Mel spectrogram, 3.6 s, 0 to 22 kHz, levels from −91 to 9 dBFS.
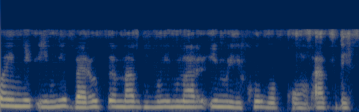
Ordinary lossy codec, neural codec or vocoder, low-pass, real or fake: none; codec, 16 kHz, 1.1 kbps, Voila-Tokenizer; none; fake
